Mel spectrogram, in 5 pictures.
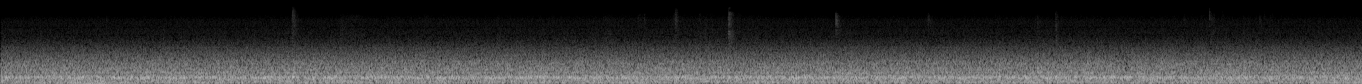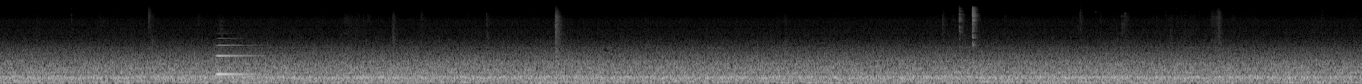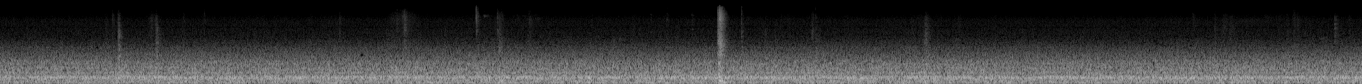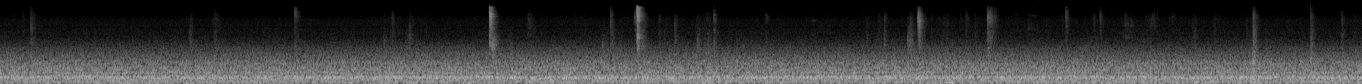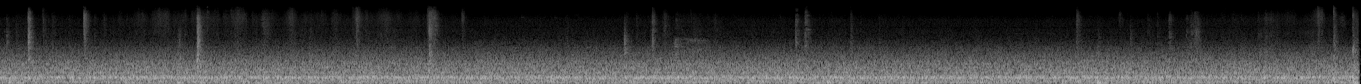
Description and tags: Aircraft (747-400), Interior, Midflight
747-400 passenger jet, interior, midflight.
Recorded on Tascam DR-40.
